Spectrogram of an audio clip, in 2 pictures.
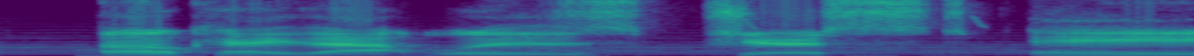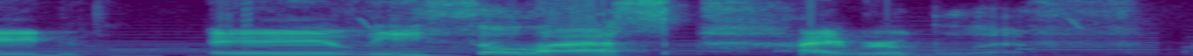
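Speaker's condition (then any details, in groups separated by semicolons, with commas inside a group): No condition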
